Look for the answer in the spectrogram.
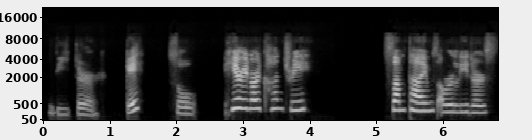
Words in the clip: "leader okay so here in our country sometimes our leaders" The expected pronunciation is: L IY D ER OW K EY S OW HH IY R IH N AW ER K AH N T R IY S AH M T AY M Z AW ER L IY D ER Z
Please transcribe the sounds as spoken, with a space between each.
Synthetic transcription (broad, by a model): L IY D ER OW K EY S OW HH IY R IH N AW ER K AH N T R IY S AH M T AY M S AW ER L IY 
